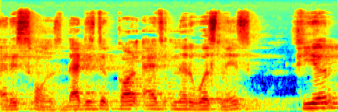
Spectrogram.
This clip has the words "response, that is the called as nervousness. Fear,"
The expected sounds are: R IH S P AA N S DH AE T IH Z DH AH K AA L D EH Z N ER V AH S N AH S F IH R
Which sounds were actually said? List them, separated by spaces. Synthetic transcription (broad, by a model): R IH S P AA N S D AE T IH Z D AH K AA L EH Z N ER V AH S N AH S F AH R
